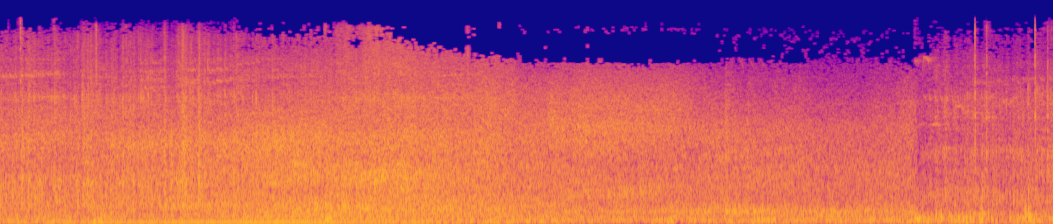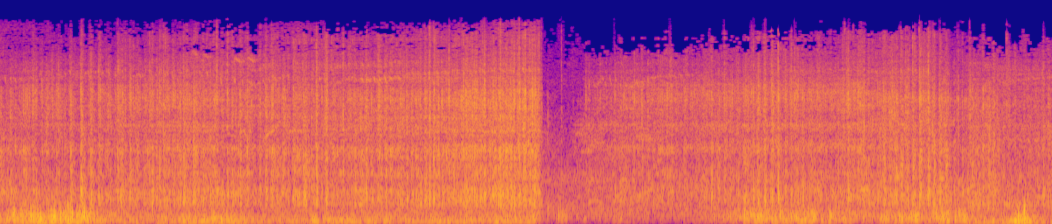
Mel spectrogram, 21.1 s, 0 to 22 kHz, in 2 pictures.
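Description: Small remote-control toy car driving across rough tarmac: a steady rushing of its electric motor and tyres, which drops out abruptly about 16 seconds in and starts again shortly after.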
